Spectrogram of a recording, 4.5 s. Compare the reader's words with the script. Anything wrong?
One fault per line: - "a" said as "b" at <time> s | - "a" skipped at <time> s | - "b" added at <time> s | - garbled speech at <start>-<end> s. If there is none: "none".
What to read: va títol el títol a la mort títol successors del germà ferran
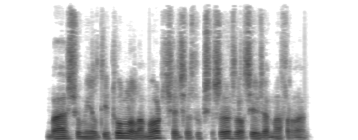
- "títol" said as "assumir" at 0.8 s
- "títol" said as "sense" at 2.1 s
- "seu" added at 3.1 s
